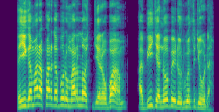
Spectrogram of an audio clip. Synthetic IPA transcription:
ejiɡamaɾapaɾɡaboɾomarlɔt͡ʃd͡ʒɛɾɔbɔam | abid͡ʒanobedoɾwot̪d͡ʒʊda̰

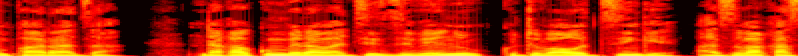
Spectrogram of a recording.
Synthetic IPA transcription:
paɾaːd͡za | ndakakumbiɾaʋad͡zid͡ziʋe̞ɲukut̬iʋaod͡ziːŋɡe̞as̬iʋakas

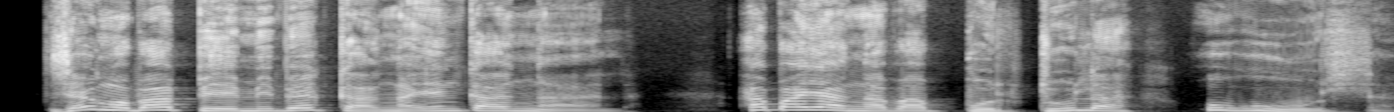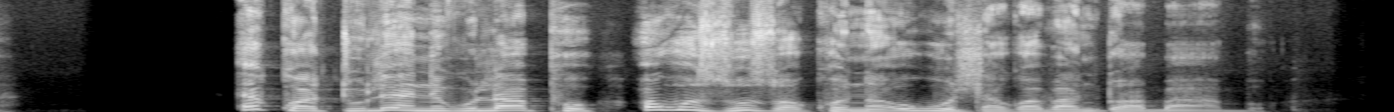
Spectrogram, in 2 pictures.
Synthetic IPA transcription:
nd͡ʒʱɛŋɔβab̥ʱemiβɛɡ̥ʱaŋaɛŋkʼaŋa̰ːlaː | βajaŋaβab̥ʱud̥ʱula | uɣuːɮa | ɛɡ̥ʱwad̥ʱuleniɣulapʰɔoɣuzuzwakʰɔnauɣuɮaɣwaβantʼwaβa̰ːβɔ

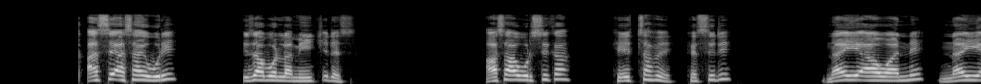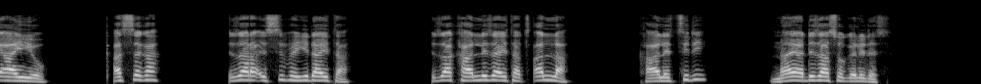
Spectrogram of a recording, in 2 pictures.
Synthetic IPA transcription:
kʼɐsːɛɐsɐjwʊɾɪ | ɪzɐbɔlːɐmiːt͡ʃʼːɪd̪ɛs | ʔɐsaːwʊɾsːɪkɐ | kʰe̞ːt͡sːɐfɛkɛsːɪd̪ɪ | nɐjɪaːwaːnːɛnɐjɪaːjɪjo | kʼɐsːɛkɐ | ɪzɐɾɐɪsːɪfɛjɪd̪ɐjt̪ɐ | ɪzɐkaːlːɪzɐjt̪ɐt͡sʼɐlːɐ | kʰaːlɛt͡sːɪd̪ɪ | nɐjɐd̪ɪzasɔɡɛlɪd̪ɛs

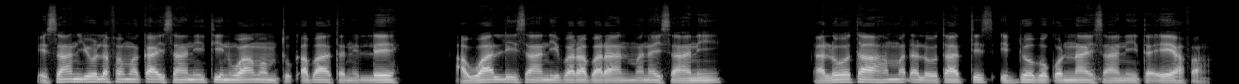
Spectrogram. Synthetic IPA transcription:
ʔɪsaːnjo̞ːlɐfɐmɐkʼaːɪsaːniːt̪iːnwaːmɐmt̪ʊkʼɐbaːt̪ɐnɪlːe̞ː | ʔɐ̰wːaːlːɪɪsaːniːbɐɾɐbɐɾaːnmɐnɐɪsaːniː | ᶑɐlo̞ːt̪aːhɐmːɐᶑɐlo̞ːt̪aːt̪ːɪsɪd̪ːo̞ːbɔkʼɔnːaːɪsaːniːt̪ɐʔe̞ːɐfɐ

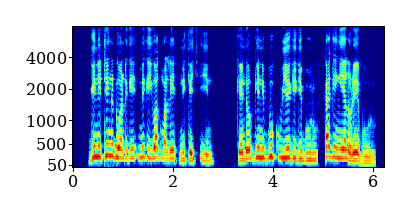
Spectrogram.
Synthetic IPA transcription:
ɡɪnitɪŋdwɔndɡɪmɪɡɪjwaɡmalɪtniket͡ʃin | kendoɡɪnibukwieɡɪɡɪbuɾukaɡɪŋjɛloɾebuɾu

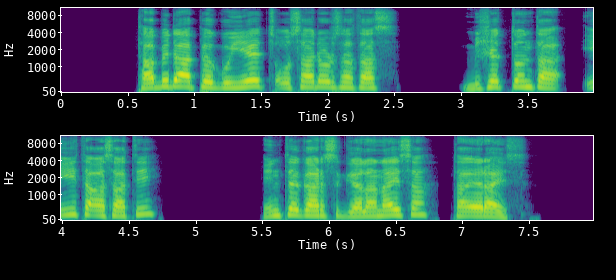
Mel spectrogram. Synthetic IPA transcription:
t̪ɐbɪd̪aːpːɛɡʊjet͡sʼo̞ːsːaːd̪ɔɾs̬ɐt̪ɐs | mɪʃɛt̪ːɔnt̪ːɐʔiːt̪ɐːsɐt̪ɪ | ʔɪnt̪ːɛɡɐɾsɡɛlɐnɐjsːɐt̪ɐɛɾɐjs

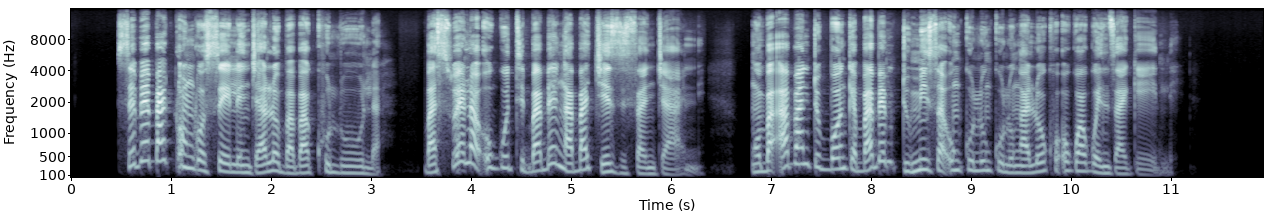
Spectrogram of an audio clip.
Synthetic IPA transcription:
sɛβɛβaǃɔŋ͡ǃɔsɛlɛnd͡ʒʱalɔβaβakʰuluːla̰ | βaswɛlaʔuɣutʰiβaβɛŋaβad̥ʒ̥ʱezisand͡ʒʱa̰ːni | ŋɔβa̰ʔaβantʼuβɔŋkʼɛβaβem̩d̥ʱumisaʔuŋkʼuluŋkʼuluŋalɔkʰɔʔɔɣwaɣwɛnd͡zʱaɣɛ̰ːlɛ

